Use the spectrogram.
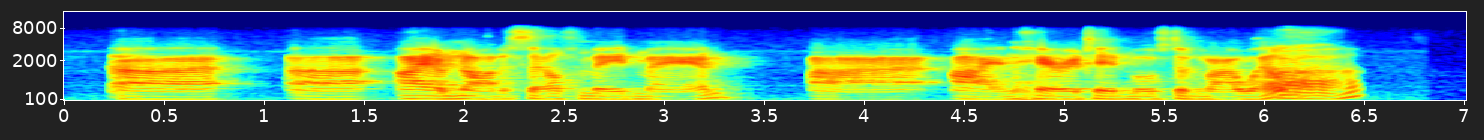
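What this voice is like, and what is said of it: Cartoon capitalist character voice. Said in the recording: “I sound like a classic capitalist in a cartoon”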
